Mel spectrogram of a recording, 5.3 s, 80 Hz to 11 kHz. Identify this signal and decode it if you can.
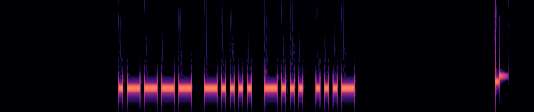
Morse code, heard as a keyed tone, about 28 wpm, 700 Hz. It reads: 16BV
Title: Four Challenging Letter-Number Combinations 28wpm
